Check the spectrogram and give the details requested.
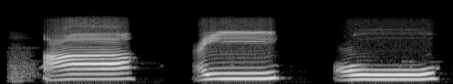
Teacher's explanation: وسط حلق یعنی حلق کے درمیانی حصہ سے عین ادا ہوتا ہے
